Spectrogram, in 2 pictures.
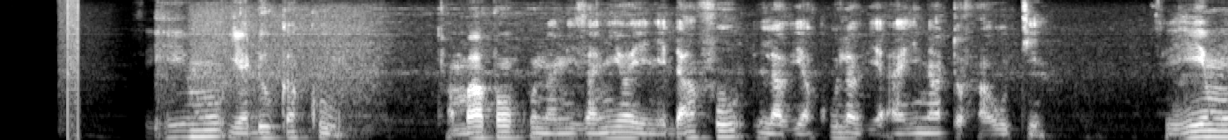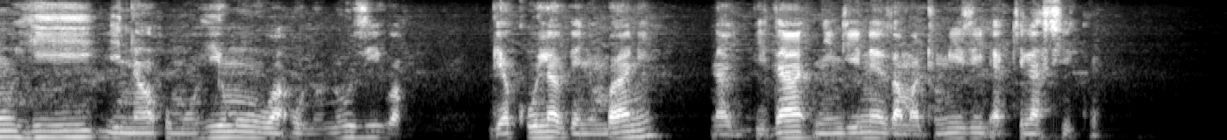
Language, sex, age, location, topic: Swahili, male, 18-24, Nairobi, finance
